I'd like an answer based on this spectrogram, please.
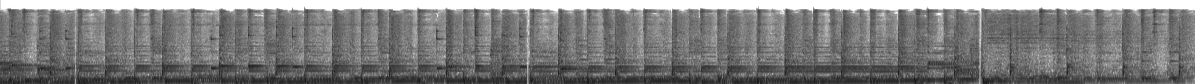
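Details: Loud drum-driven pop music with a steady beat and bass covers the whole recording, with no animal voice.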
